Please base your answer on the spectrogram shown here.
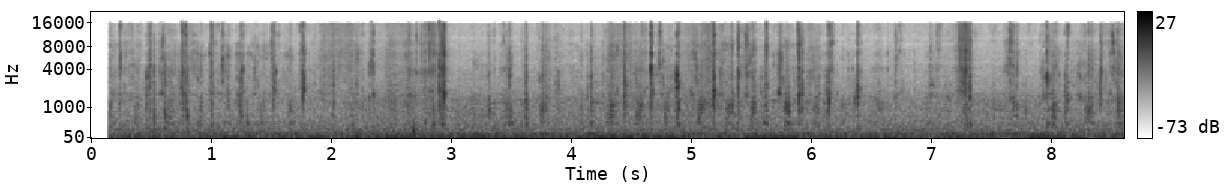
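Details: Golden monkey eating with dense, rapid crunching and smacking chews, sharp clicks packed irregularly through the whole stretch over a steady low background rumble.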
